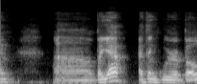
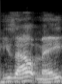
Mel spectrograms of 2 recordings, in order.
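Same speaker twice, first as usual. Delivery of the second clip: put-on pitched-up Irish accent; 5 semitones higher, 3 dB louder than usual. Recounting the fight, the speaker quotes Paddy Pimblett to the ref in an Irish accent. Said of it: "his Irish accent".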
